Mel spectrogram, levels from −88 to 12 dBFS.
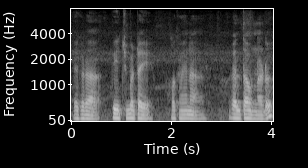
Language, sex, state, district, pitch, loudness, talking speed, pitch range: Telugu, male, Telangana, Hyderabad, 105 Hz, -18 LUFS, 105 wpm, 95-110 Hz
